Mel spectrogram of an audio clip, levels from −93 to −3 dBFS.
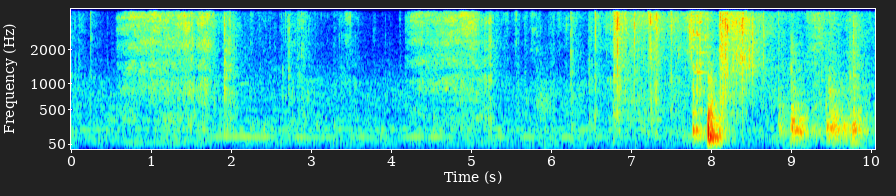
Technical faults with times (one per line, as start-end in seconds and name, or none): none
